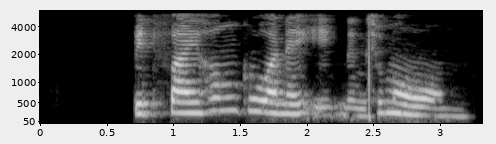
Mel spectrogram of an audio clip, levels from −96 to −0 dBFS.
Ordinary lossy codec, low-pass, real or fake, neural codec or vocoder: none; 5.4 kHz; real; none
